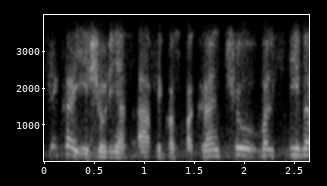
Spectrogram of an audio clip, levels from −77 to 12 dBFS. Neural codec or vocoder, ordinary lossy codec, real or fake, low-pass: none; Opus, 16 kbps; real; 3.6 kHz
